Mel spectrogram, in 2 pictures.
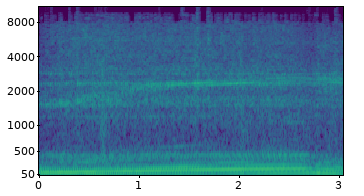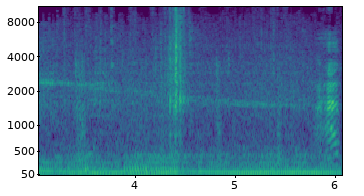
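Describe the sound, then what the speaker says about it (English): A B20V turbocharged Honda Integra engine pulls hard under acceleration, rising in pitch through a gear, then a brief dip at the shift before it resumes a loud, steady drone, close and filling the cabin. "this is a B20V Turbo Integra"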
